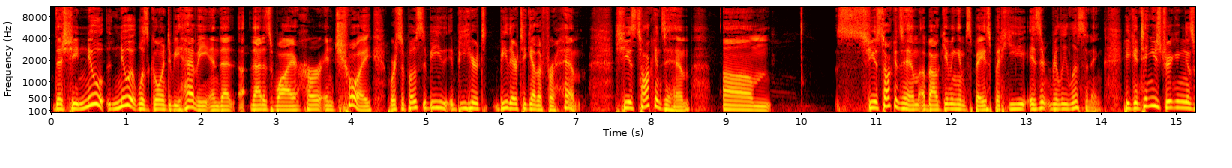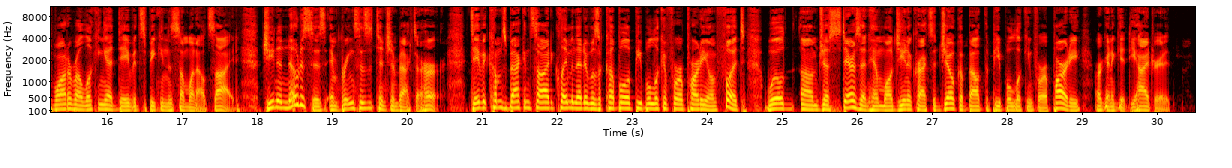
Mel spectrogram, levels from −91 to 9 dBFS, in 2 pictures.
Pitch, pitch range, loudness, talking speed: 145 Hz, 125-175 Hz, -22 LUFS, 225 wpm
